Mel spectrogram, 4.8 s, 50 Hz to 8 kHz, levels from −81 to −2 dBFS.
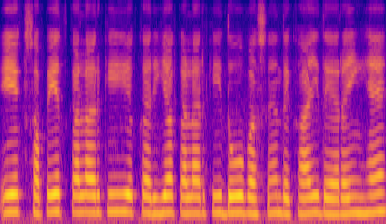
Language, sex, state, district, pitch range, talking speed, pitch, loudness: Hindi, male, Uttar Pradesh, Etah, 210-225 Hz, 175 wpm, 215 Hz, -15 LUFS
